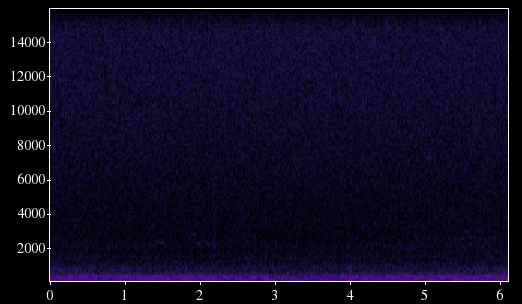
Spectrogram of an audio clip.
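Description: Steady low hum of a running motor, even throughout.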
